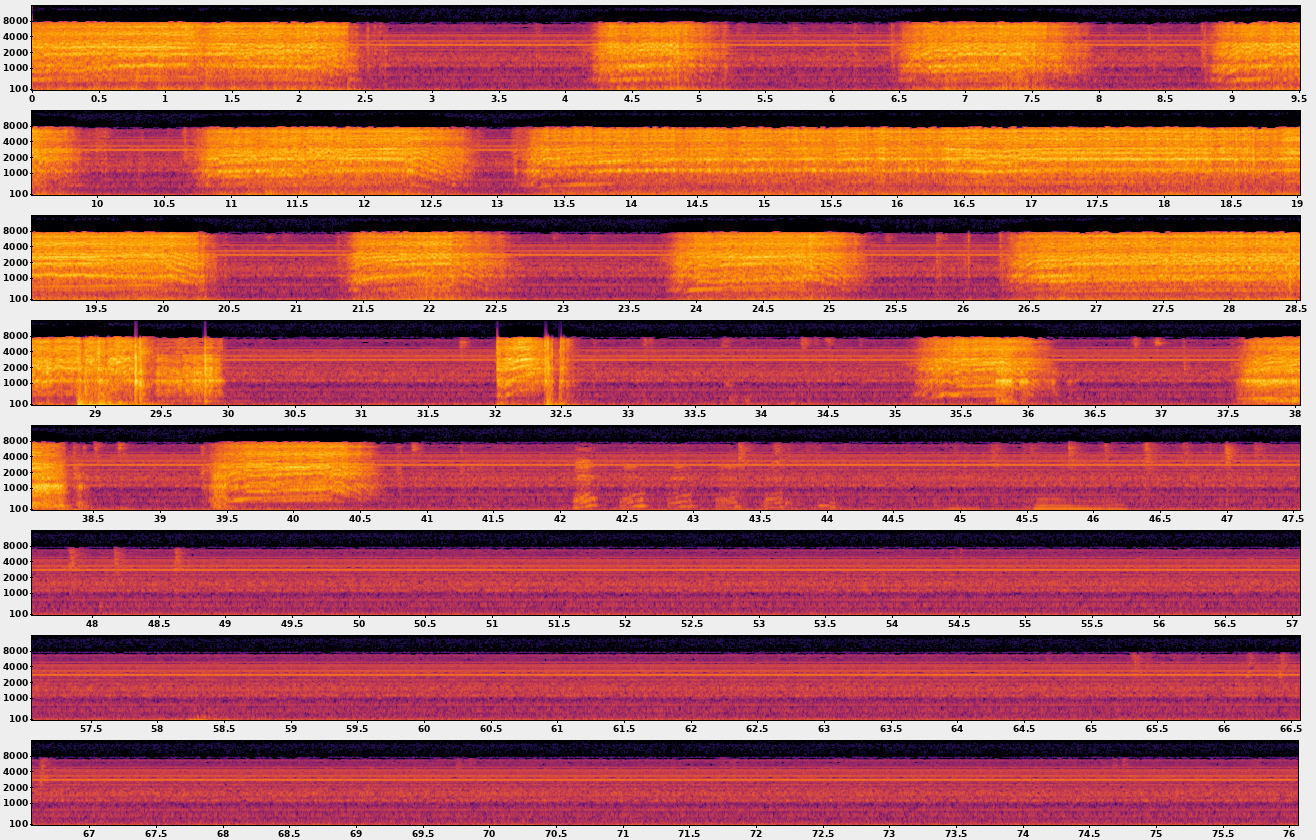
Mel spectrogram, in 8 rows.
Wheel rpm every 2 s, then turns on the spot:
140, 30, 40, 70, 50, 80, 80, 160, 160, 150, 50, 30, 60, 110, 120, 10, 30, 40, 30, 50, 30, 0, 0, 0, 0, 0, 0, 0, 0, 0, 0, 0, 0, 0, 0, 0, 0, 0.
2-4 24-26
